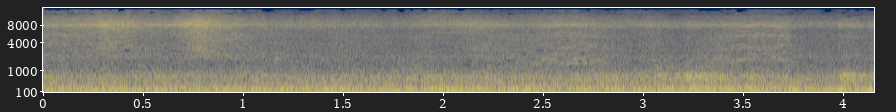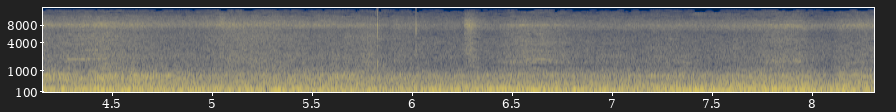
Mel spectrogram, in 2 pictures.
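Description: MTR K-train running at speed through a tunnel, heard from inside the car: a loud, steady rumble of wheels on rail, with a few light clicks about six seconds in.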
